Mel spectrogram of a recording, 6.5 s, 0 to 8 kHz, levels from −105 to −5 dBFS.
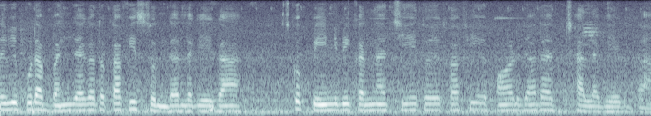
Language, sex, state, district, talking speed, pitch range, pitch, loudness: Hindi, male, Maharashtra, Mumbai Suburban, 200 wpm, 135-160 Hz, 150 Hz, -18 LUFS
